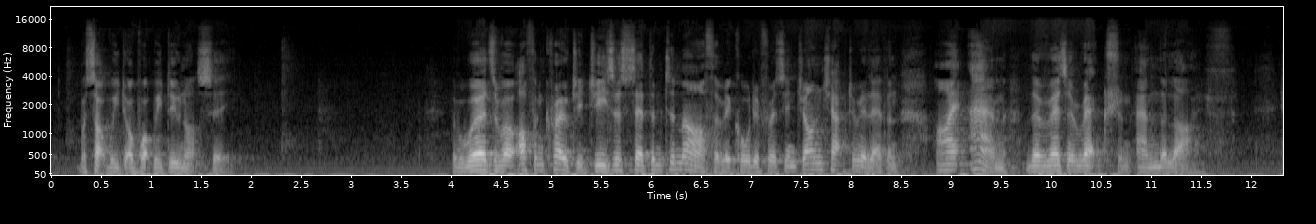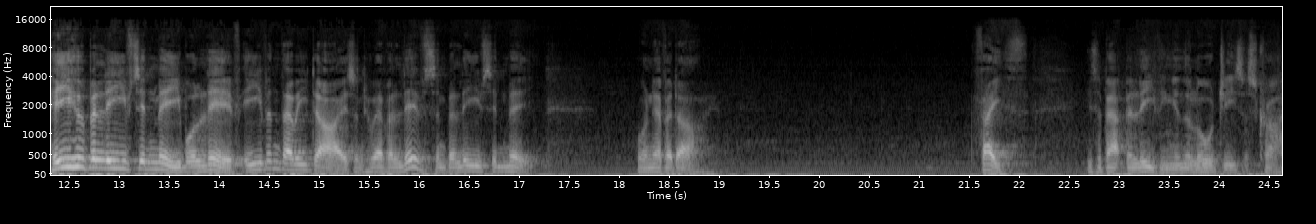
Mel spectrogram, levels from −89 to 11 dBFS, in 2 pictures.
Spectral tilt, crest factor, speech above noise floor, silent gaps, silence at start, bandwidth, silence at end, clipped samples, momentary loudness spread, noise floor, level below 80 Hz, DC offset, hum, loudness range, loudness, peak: -5.5 dB/octave; 22 dB; 28 dB; none; 0.25 s; 16 kHz; 0 s; under 0.1%; 15 LU; -54 dBFS; -50 dBFS; under 0.1%; 50 Hz at -55 dBFS; 12 LU; -26 LUFS; -4 dBFS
